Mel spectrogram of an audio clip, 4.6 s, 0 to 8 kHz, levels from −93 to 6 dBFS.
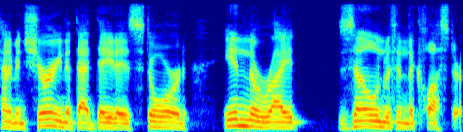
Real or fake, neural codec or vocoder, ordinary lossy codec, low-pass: real; none; MP3, 64 kbps; 7.2 kHz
